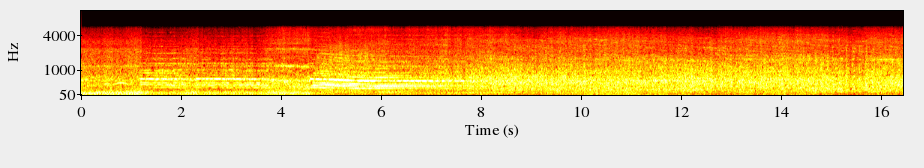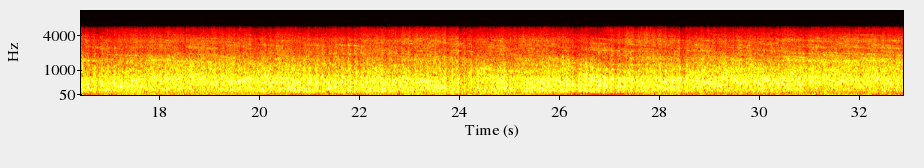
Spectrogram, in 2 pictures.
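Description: Freight train locomotive horn sounding a chord that drops in pitch as the locomotive passes, about five seconds in, and fades by about eight seconds. After that come the steady rumble and clatter of freight cars rolling past.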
